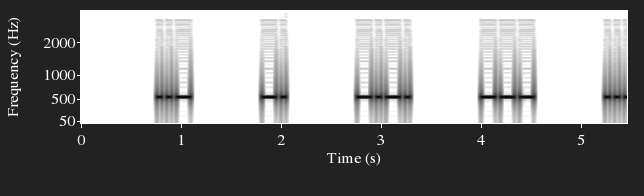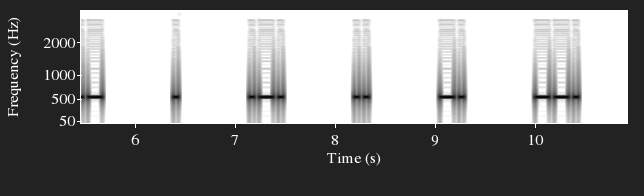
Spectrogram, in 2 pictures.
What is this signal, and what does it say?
Morse code, heard as a keyed tone, about 25 wpm, spaced as for 10 wpm, 550 Hz. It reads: UNCOVERING
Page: news headlines in morse code at 10 wpm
